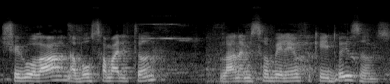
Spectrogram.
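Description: A man's high-pitched voice at a moderate pace, fairly even intonation, light background noise and audible room echo. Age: 20s. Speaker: recovering drug addict. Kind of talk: testimony. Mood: serious, reflective. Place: home room. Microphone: lapel.

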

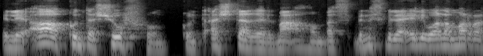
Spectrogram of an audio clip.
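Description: The man talks fairly quickly, and the background is quiet. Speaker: psychologist; podcast guest. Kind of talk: interview. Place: office. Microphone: earbuds.

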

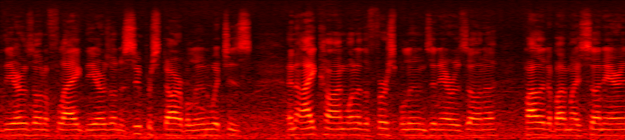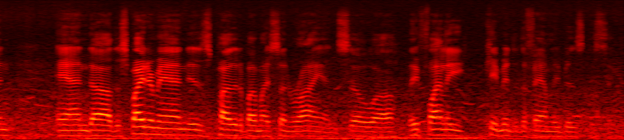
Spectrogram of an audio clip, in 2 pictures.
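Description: A man talks at a very fast pace with fairly even intonation, his voice dry with no echo against noticeable background noise. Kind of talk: interview answer. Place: street. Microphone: handheld.

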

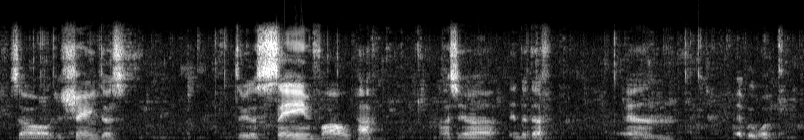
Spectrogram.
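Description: Long, frequent pauses break up a man's very slow speech, his fairly high voice keeping a fairly even intonation over noticeable background noise. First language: not English. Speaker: Mugen tutorial creator. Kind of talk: screen-recorded software tutorial. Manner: hesitant, many fillers.

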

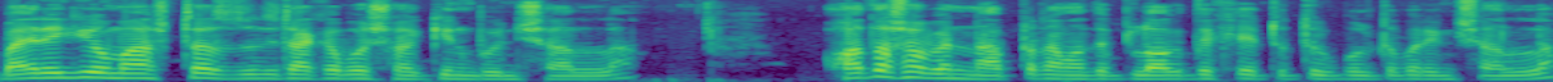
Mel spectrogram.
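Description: With a plain, everyday voice, a man speaks at a fairly high pitch and ordinary pitch variation, the sound dry and close with no echo. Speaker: family vlogger. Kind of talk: casual vlog narration.

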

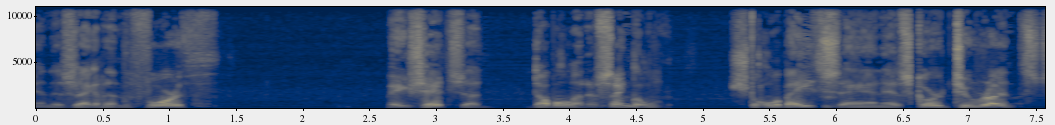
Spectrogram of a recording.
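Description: Pitched in a medium range, a man with a dark, mellow tone speaks fairly slowly, with long, frequent pauses, very wide pitch swings and big swings in loudness. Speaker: baseball play-by-play announcer. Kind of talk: live sports commentary, play-by-play. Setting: outdoors at ballfield. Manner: chatty, with asides and trivia between pitches.

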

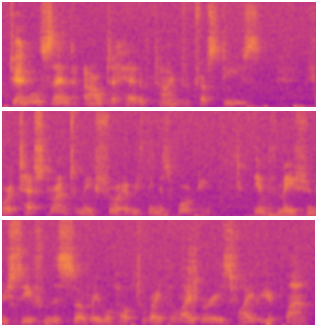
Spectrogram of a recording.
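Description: Noticeable background noise can be heard. The delivery keeps a moderate pace. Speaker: board member reading the report. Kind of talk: reading meeting report aloud. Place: meeting room. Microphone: podium.

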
